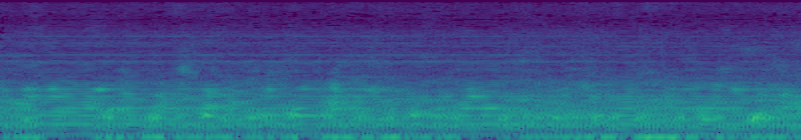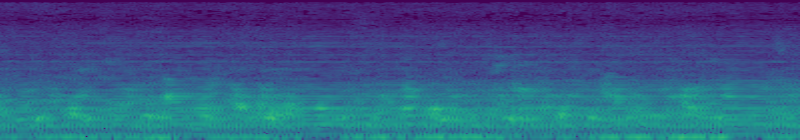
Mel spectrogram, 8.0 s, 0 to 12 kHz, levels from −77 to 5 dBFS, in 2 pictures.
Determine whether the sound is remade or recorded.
remade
